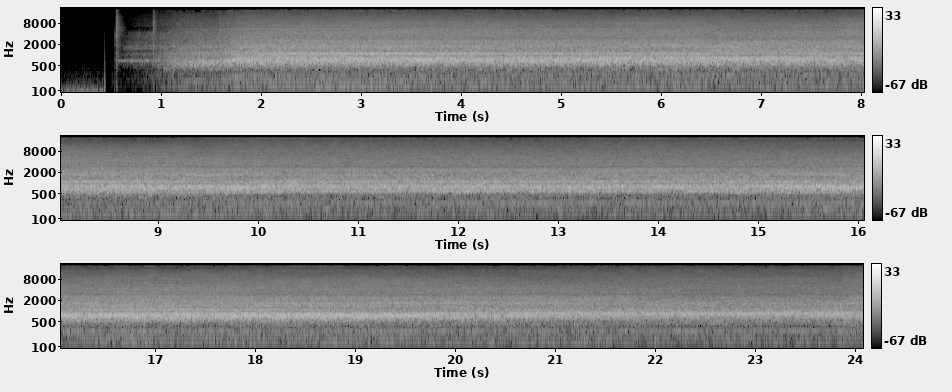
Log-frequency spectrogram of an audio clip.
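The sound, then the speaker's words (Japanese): A hair dryer drying hair starts up and settles into a loud, steady whirring rush of air that runs unbroken for over twenty seconds. “はい、じゃあ乾かしてくね。”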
